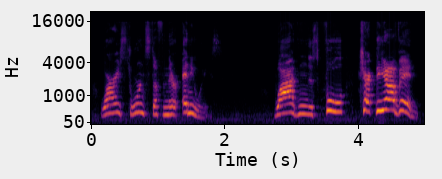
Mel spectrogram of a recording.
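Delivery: furious rant. Acted. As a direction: rage at the fool. Chancellor rages.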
